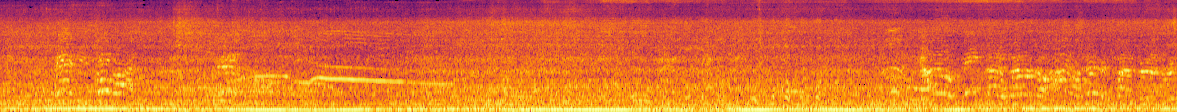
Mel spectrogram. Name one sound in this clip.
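A large crowd chatters in the open air.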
